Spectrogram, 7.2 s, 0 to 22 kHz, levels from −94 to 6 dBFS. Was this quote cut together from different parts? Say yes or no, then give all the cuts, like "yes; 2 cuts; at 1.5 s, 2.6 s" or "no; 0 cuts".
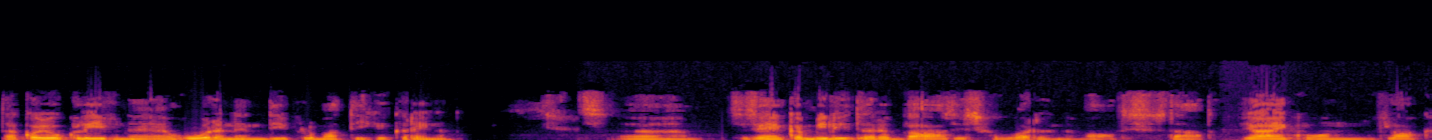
yes; 2 cuts; at 2.9 s, 6.1 s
